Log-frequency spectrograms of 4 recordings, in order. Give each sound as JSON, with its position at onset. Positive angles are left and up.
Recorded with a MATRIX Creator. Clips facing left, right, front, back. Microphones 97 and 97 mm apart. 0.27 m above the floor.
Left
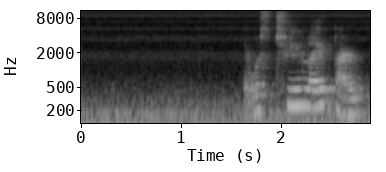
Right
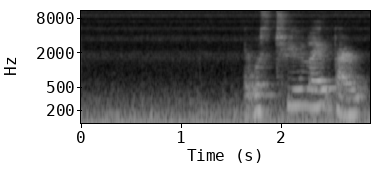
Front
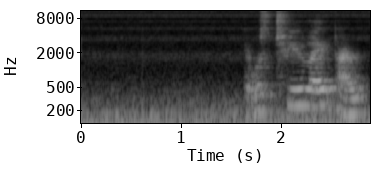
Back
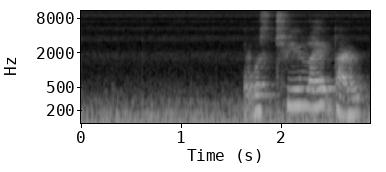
{"t": 1.6, "sound": "a woman speaking", "azimuth_deg": 145, "distance_m": 6.5}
